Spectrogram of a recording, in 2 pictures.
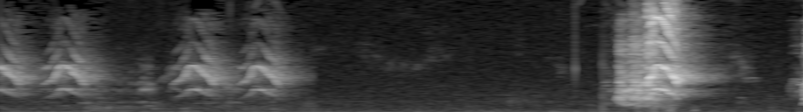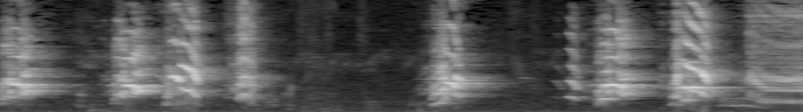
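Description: Caged parakeets calling: a quick run of chirps, a short pause, then about six loud, harsh squawks.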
